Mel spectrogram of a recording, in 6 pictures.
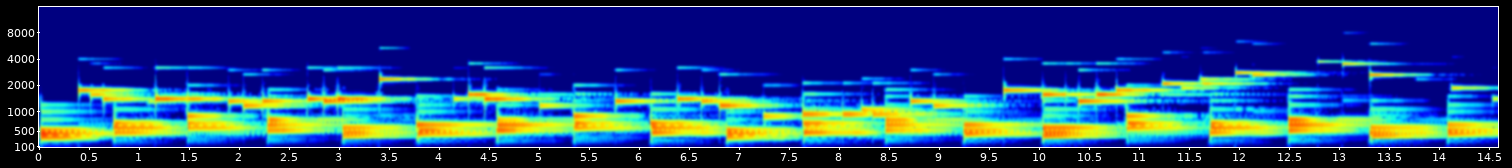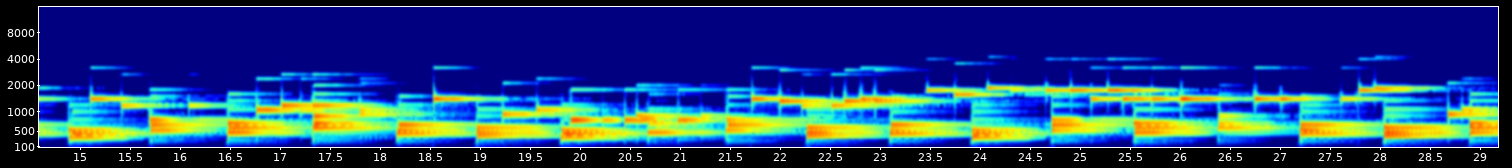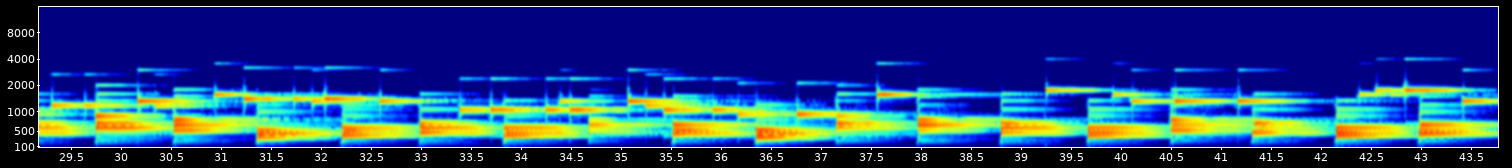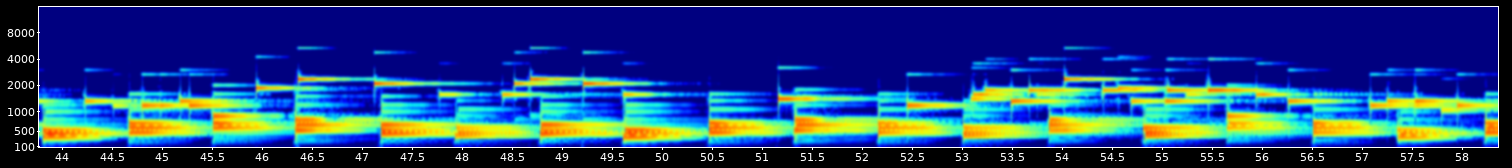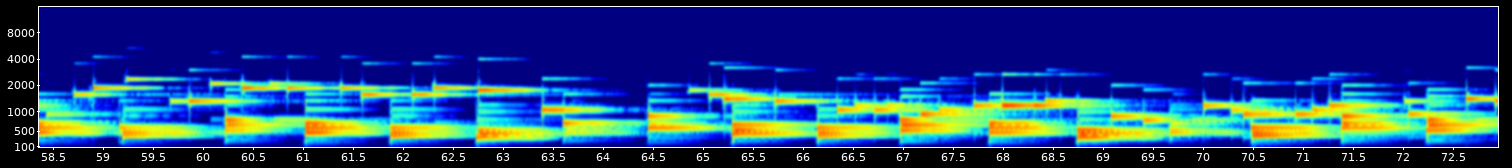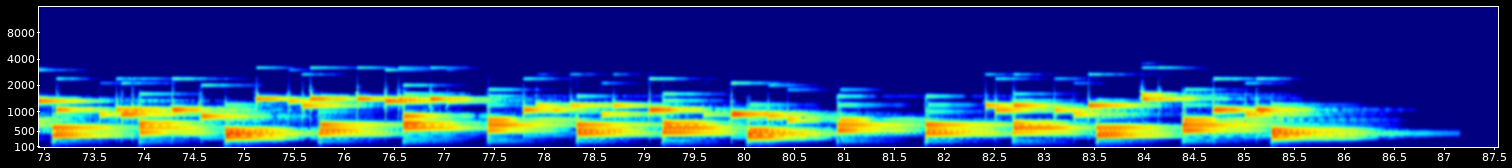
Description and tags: s chimes random
Chime sounds by my Casio synth. Random chords & melody.
Tempo isn’t accurate.
chords, loop, bells, chime, random, ding, melody, chimes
